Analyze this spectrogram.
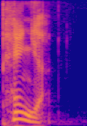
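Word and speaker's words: Peña: And when you have that, the N is not pronounced like an N, it's pronounced like a Y. So when you see the name like Pena, it's spelled P-E-N-A with a tilde above the N.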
